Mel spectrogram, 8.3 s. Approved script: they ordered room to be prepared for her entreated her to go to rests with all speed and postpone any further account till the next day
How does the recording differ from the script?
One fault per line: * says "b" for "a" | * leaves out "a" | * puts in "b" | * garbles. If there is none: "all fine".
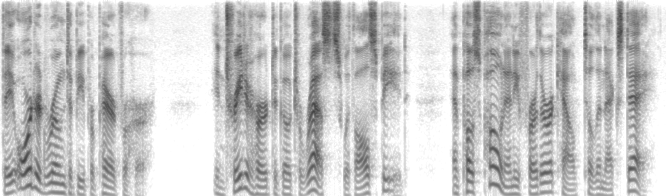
all fine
